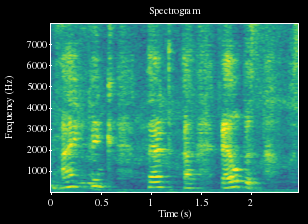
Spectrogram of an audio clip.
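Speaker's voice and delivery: high, slow, semi-decent put-on English accent.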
